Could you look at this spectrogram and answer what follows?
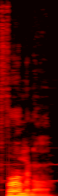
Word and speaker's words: Fermanagh: It's pronounced Fermanagh.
